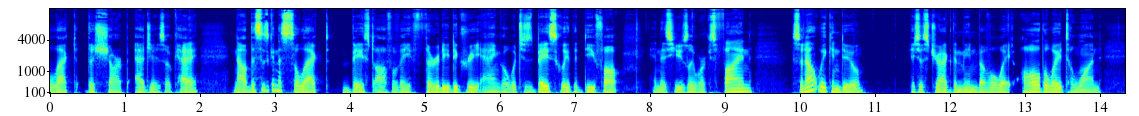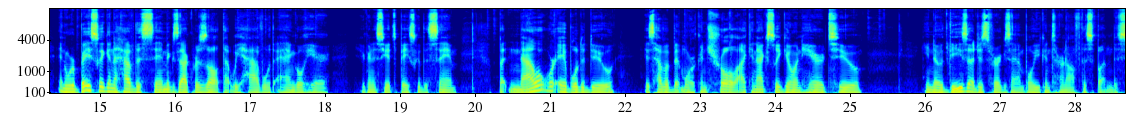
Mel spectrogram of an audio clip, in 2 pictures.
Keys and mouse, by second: 10.4 middle click, 12.7-14.7 drag, 15.2 Tab, 15.7 middle click, 16.8 click, 17.2-17.9 drag, 19.5-20.3 drag, 20.7 middle drag, 21.1 shift+middle drag, 22.5 middle click, 22.8 shift+middle drag, 23.4 Tab, 25.2 click, 26.4 alt+a, 28.1 click, 28.5 click.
